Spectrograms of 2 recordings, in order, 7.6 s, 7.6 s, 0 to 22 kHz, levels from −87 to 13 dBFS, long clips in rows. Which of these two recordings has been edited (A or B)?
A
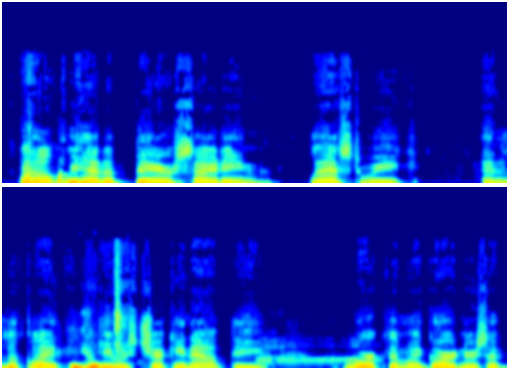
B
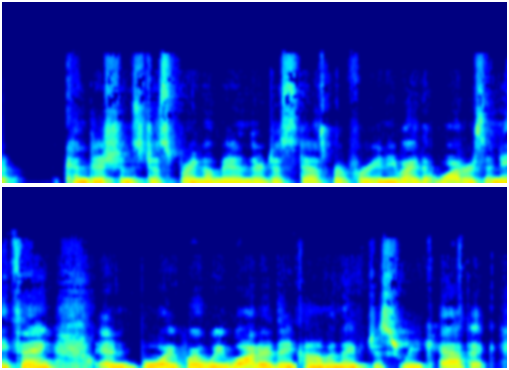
B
